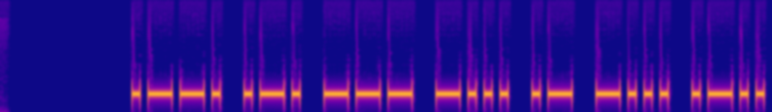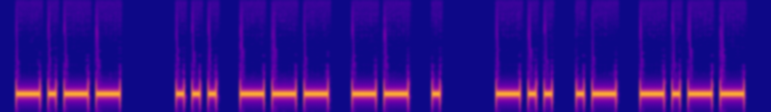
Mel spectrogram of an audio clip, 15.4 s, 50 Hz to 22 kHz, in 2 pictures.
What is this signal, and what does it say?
Morse code, heard as a keyed tone, about 15 wpm, 700 Hz. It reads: PROBABLY SOME DAY
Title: Sentences from Top 1000 Words - Review Part 4 - 15wpm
